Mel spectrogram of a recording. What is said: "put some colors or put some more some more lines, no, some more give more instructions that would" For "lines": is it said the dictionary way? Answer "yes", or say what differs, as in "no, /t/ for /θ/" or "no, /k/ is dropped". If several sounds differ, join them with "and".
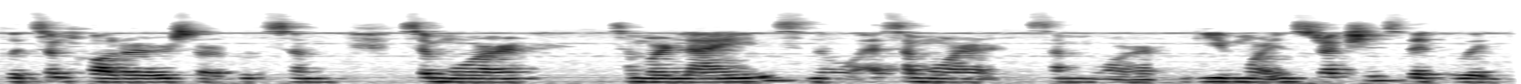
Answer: no, /s/ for /z/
